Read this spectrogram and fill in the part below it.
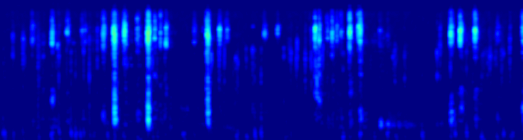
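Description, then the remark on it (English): Rapid, irregular clicking of computer keys in short bursts with brief pauses as someone types prayer requests into an online chat, a steady stretch of typing at a fairly soft level with no voices. “is typing into the chat.”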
